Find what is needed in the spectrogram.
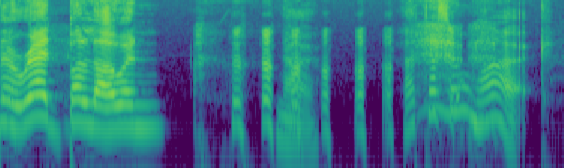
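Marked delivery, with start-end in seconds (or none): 0.4-1.1 BALLOON said as "ba-lo-en"; drawn-out BALLOON with an oh; BALLOON rhyming with bone; mock mispronunciation. Shown as a demonstration. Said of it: "why isn't it balone".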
